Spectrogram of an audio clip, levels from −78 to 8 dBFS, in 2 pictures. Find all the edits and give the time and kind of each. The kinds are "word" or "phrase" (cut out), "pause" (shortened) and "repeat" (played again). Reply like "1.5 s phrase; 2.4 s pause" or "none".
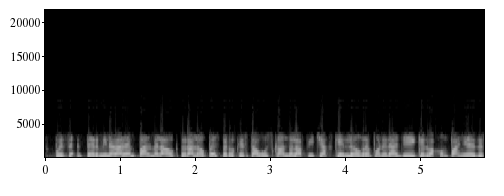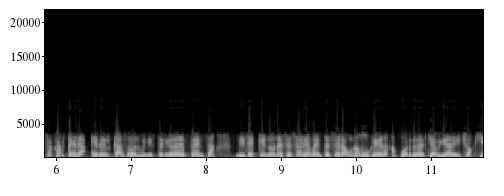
3.8 s pause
